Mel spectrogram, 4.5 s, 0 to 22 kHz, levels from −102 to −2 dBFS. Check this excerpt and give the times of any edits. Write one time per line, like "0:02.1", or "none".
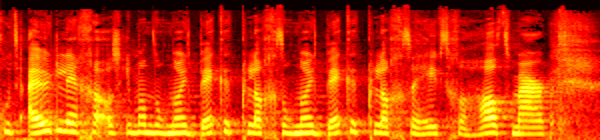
0:02.1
